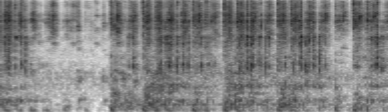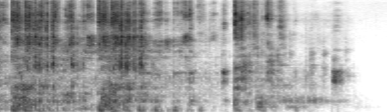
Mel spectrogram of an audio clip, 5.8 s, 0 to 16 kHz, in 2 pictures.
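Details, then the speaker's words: Tecumseh Snow King 7hp 4-stroke engine on an MTD Snow Flite snowblower, after a carburetor rebuild: it chugs unevenly, hunts, then dies after about five seconds. The choke was mistakenly left closed, so it runs too rich. "Okay, let's try with the choke open. That's that that was my fault. I I forgot to open the choke back up."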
